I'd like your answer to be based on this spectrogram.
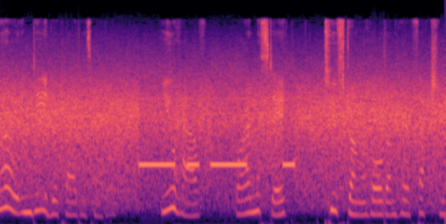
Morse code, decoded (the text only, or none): KE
